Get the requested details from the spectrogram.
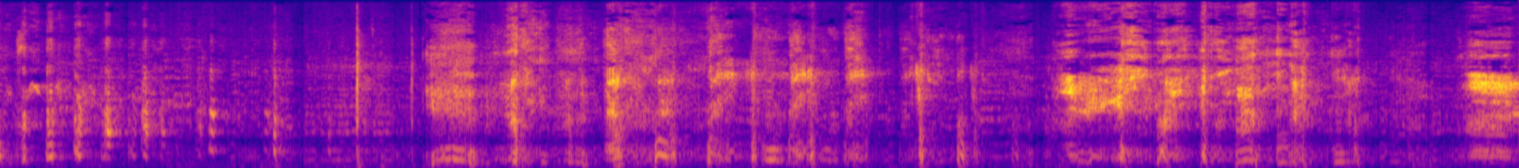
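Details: Dog coughing: repeated harsh, throaty coughing bursts with snorting, growl-like sounds, recorded in a small room.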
